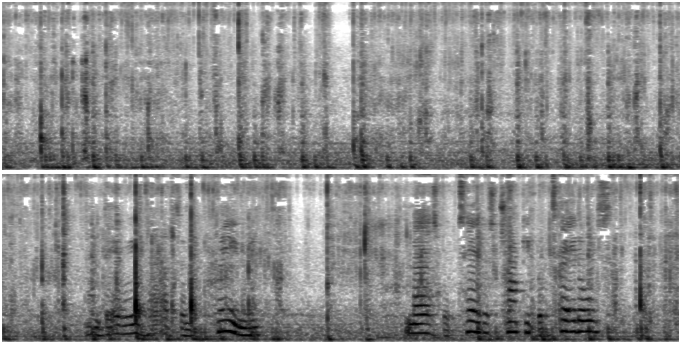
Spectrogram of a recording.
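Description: A masher squishes and scrapes through soft potatoes in a metal pot.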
